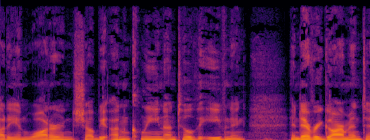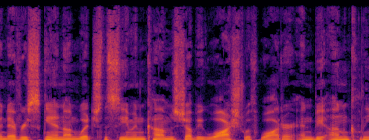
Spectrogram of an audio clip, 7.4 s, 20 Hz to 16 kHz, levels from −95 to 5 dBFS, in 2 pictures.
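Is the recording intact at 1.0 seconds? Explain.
Yes, at 1.0 seconds the speech plays through cleanly, with no dropout, click, distortion or other fault to be heard at that point.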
